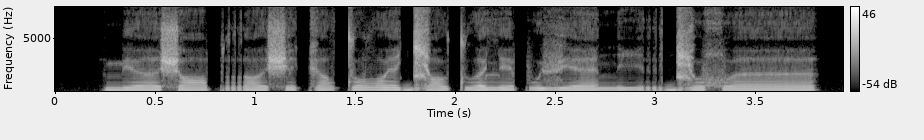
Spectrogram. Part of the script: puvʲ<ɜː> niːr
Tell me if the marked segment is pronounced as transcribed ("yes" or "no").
no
